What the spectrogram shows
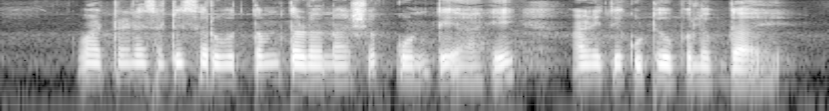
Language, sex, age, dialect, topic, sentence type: Marathi, male, 56-60, Standard Marathi, agriculture, question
